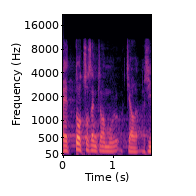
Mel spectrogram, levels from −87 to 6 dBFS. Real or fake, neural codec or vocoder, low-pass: real; none; 10.8 kHz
